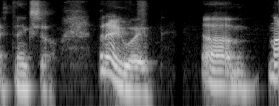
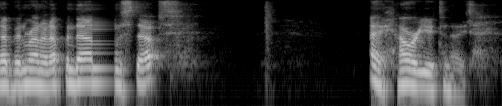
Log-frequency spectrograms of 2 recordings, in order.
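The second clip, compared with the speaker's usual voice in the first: breathless, winded voice; 2 semitones higher than usual. Greeting an evening audience after running up and down the steps, out of breath. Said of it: "I'm out of breath".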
